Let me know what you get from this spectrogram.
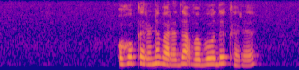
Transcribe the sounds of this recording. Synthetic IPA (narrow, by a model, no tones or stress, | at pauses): oɦukəɾənəʋaɾəd̪əa̰ʋəboːd̪əkʰəɾə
